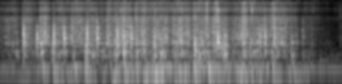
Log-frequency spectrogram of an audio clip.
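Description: Finished coconut-coated fried chicken wings are handled and tapped to show off their crispy coating. About sixteen sharp, crackly taps and crunches sound in quick succession over roughly three seconds, then fade out.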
